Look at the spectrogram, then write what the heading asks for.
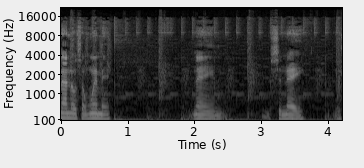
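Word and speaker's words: Cheyney: but it just looked like it would be shine it's an um not a college it's something it's spelled just like that but it's they pronounce it shanae that's why i never know when hmcu i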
